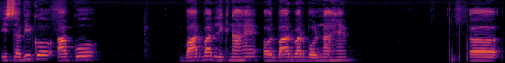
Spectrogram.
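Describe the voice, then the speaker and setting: A man teaching the Hindi alphabet in a slow, patient way, repeating each letter and its example word. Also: on the high side, little pitch movement, highs cut off. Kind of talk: slow step-by-step alphabet lesson.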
